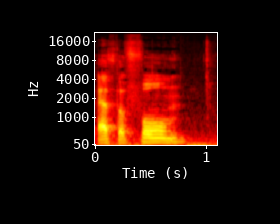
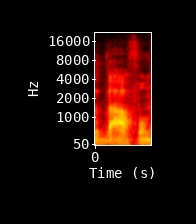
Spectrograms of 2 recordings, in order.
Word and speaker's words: Ethafulm: Again, my music project is called Ethafulm, or Athafulm. I'm trying to pronounce it as Athafulm now because I think it sounds cooler. But it's ETHAFULM.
